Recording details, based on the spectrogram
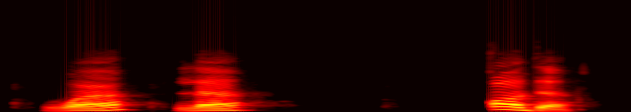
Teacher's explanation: Remember to make the qaf thick and heavy. Qaf is a lovely thick heavy letter right from the back of the tongue.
